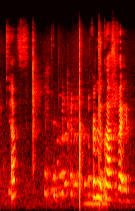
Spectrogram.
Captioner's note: people laughing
